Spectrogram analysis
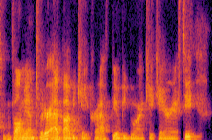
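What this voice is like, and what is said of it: Rushed, very fast speech. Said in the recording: “I said that fast”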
